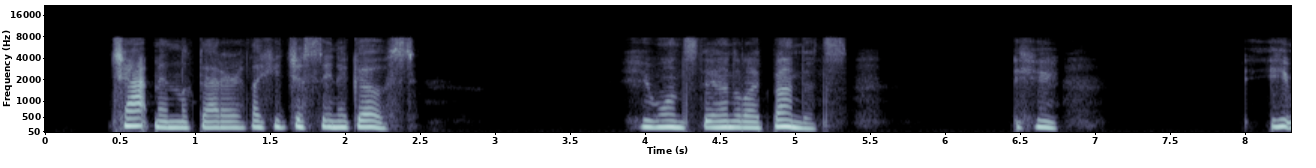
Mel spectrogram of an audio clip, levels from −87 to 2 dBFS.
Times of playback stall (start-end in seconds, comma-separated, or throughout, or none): none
